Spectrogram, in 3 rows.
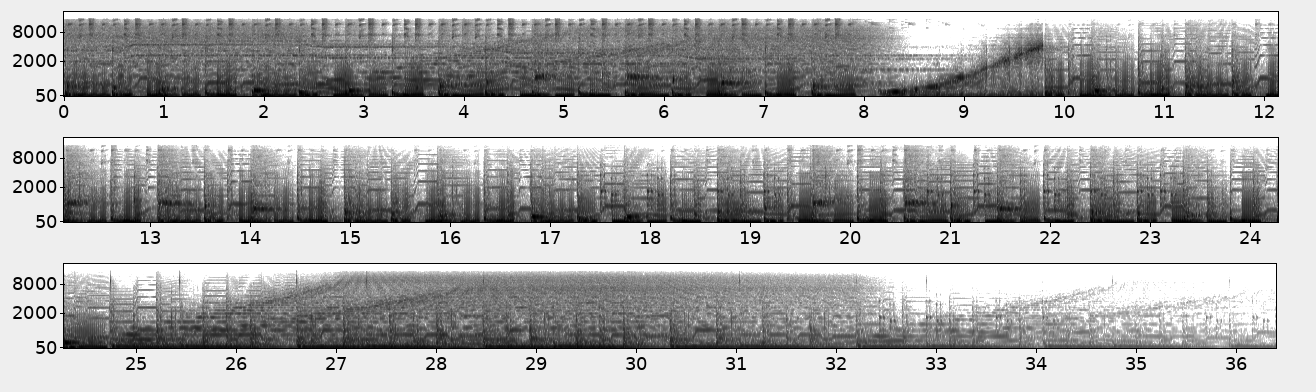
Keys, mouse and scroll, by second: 2.9 ctrl+Tab, 4.1 click, 5.9 ctrl+KP_Add, 8.8 alt+n.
